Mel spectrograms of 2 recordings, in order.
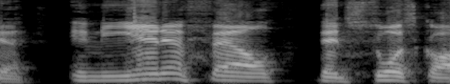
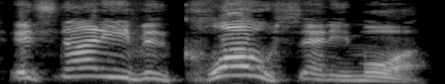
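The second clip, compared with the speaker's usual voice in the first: ordinary talk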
